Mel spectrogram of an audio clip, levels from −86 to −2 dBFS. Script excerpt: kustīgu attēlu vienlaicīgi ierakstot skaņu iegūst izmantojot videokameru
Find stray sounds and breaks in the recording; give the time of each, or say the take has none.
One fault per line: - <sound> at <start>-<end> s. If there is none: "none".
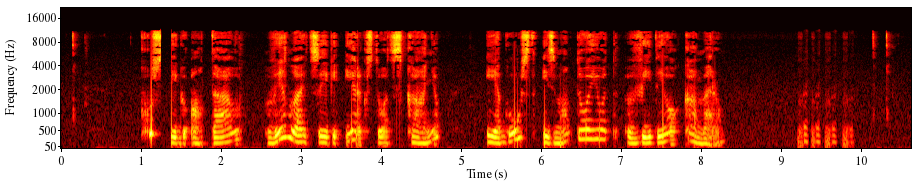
- dropout at 1.2-1.4 s
- laugh at 9.2-9.9 s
